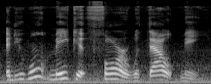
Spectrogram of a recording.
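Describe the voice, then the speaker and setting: A woman's voice: medium pitch, sing-song, normal speed, slight background noise, close to an everyday voice, poor audio. A woman voicing a boastful, weary male veteran soldier in a blunt, cocky manner for a story. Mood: confident, weary.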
